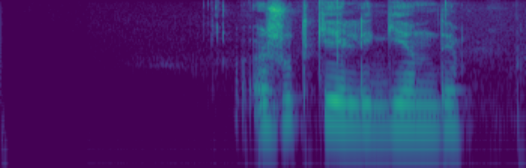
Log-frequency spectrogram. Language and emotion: Russian, neutral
